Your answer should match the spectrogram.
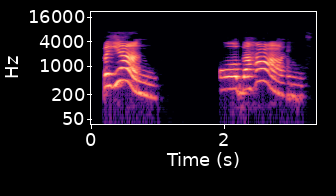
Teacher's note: in the word Beyond or behind it is the second part that I need to say louder longer and clearer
